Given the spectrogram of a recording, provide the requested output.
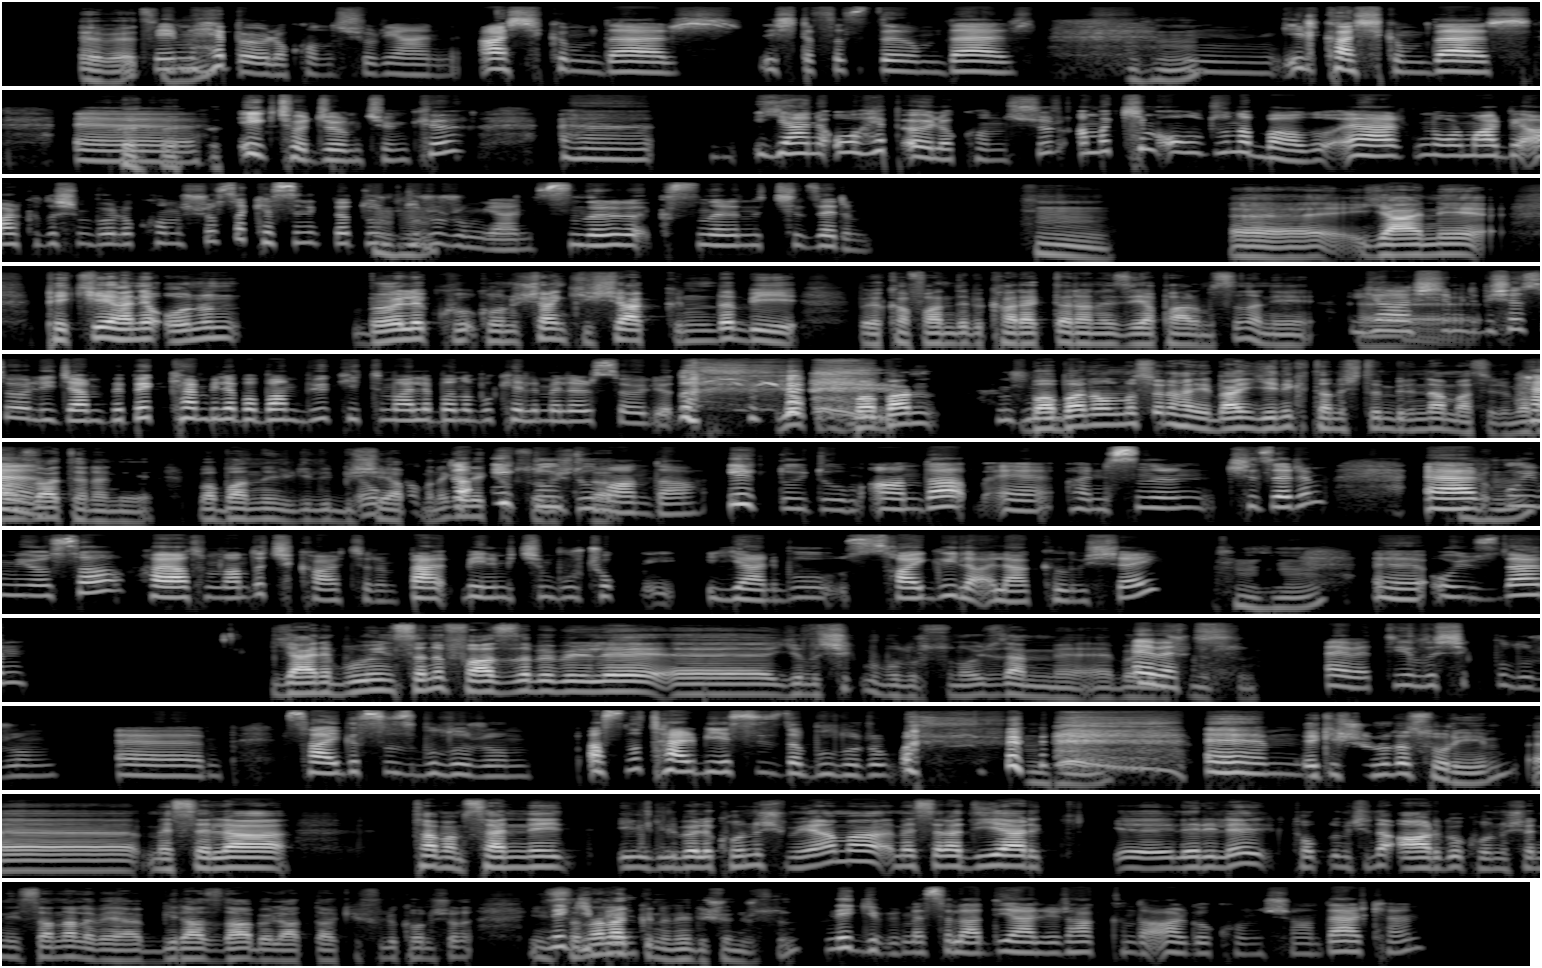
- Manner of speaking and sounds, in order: chuckle; other background noise; chuckle; tapping; chuckle; "diğerleriyle" said as "diğer k leriyle"
- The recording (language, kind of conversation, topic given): Turkish, podcast, Dil kimliğini nasıl şekillendiriyor?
